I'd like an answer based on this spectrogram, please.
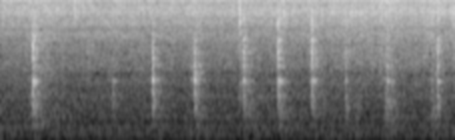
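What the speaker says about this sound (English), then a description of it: "let's break up this bacon because we need this in thin little pieces" Bacon frying in a Teflon pan for carbonara, a steady bright sizzle with regular soft taps as a wooden spoon breaks it up, close and continuous, with no voice.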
